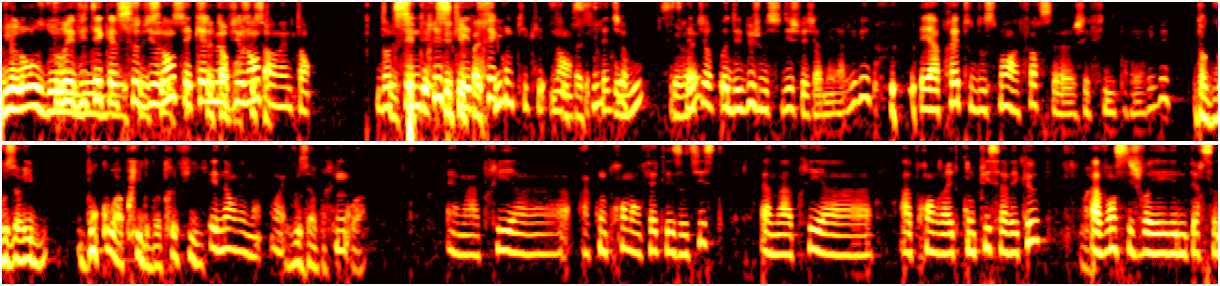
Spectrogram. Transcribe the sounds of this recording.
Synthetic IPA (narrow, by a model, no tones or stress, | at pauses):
vjɔlɑ̃sd̪əpuʁevit̪ekɛlswavjɔlɑ̃t̪ekɛlmɛʁvjɔlɑ̃t̪ɑ̃mɛmt̪ɑ̃ | d̪ɔ̃ksɛynpχizkʲiɛt̪χɛkkɔ̃plikʲenɔ̃sɛt̪χɛd̪yʁusɛt̪χʁɛd̪yʁod̪ebyʒəməsɥid̪iʒəvɛʒamɛia̰ʁiveːapχɛt̪ud̪usmɑ̃afɔʁsøʒefinipaʁiaʁived̪ɔ̃kvuzave | bokuapχid̪əvɔt̪χəfijenɔʁmemɑ̃wɛvuzapʁikwa | ɛlmaːpχiaːkɔ̃pχɑ̃d̪ʁɑ̃fɛt̪lezot̪ist̪ɛlmaːpχia | aːpχɑ̃d̪ʁaɛt̪χə̥kɔ̃plisavɛkøavɑ̃siʒəvwajɛynpɛʁsɔ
